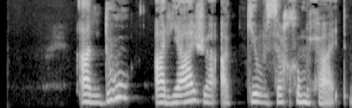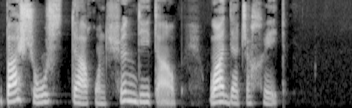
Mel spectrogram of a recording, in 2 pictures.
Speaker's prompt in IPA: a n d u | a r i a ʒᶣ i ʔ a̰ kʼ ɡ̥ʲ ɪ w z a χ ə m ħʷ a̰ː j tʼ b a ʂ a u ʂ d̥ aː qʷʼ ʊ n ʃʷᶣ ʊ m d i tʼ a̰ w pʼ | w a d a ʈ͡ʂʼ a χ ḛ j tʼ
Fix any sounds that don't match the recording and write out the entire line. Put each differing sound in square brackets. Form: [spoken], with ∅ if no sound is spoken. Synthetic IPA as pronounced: a n d u | a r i a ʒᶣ [a] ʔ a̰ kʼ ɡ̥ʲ ɪ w z a χ ə m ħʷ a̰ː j tʼ b a ʂ a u ʂ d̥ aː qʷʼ ʊ n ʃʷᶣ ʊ [n] d i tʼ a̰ w pʼ | w a d a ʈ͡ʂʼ a χ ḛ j tʼ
